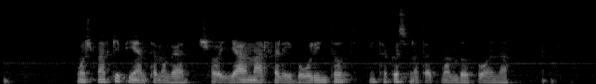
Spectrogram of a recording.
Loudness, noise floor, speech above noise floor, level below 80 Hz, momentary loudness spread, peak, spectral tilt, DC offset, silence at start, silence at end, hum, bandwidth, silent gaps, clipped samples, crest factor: -37 LUFS; -67 dBFS; 30 dB; -70 dBFS; 12 LU; -16 dBFS; -6.5 dB/octave; under 0.1%; 0.05 s; 0.4 s; none; 16.5 kHz; none; under 0.1%; 22 dB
